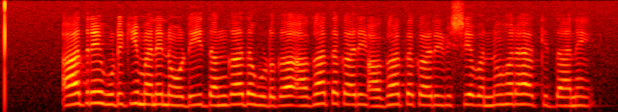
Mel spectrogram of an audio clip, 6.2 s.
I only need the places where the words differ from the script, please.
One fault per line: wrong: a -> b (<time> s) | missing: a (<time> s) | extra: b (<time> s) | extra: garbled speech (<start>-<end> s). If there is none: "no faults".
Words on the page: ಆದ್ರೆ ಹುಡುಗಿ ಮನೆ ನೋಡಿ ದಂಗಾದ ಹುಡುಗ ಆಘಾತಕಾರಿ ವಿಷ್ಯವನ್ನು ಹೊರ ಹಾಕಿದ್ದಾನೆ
extra: ಆಘಾತಕಾರಿ (3.8 s)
